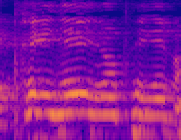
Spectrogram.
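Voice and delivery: high-pitched mock calling out; urgent, high acted call; retold yell. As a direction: imitate someone hollering from another car. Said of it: "he yells out my name".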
